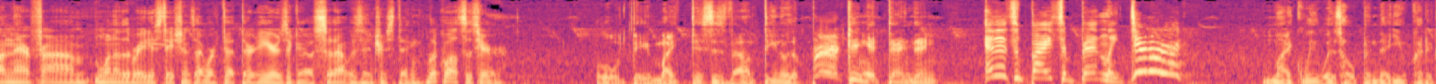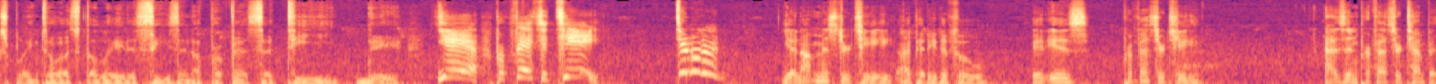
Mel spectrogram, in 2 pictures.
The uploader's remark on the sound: podcasts live from Café Anyway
